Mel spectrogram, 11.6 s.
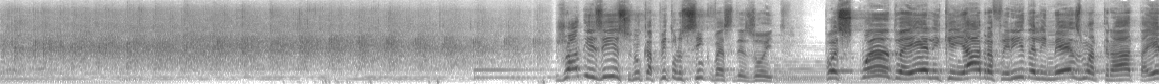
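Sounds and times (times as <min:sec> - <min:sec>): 
audience applause: 0:00.0 - 0:05.6
speech: 0:05.6 - 0:11.5.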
